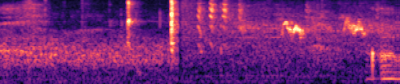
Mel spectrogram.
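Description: Faint outdoor background with a few soft bird chirps and a couple of small clicks during a pause in speech.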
